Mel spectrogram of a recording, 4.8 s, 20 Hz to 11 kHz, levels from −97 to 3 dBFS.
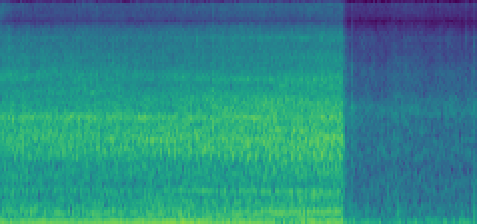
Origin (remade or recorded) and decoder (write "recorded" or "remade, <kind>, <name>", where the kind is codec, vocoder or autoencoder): remade, autoencoder, DAC-VAE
